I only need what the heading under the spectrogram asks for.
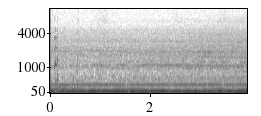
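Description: A heavy truck engine rumbles steadily outside, a deep droning hum with a tonal whine, holding an even loudness throughout with no voices over it.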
